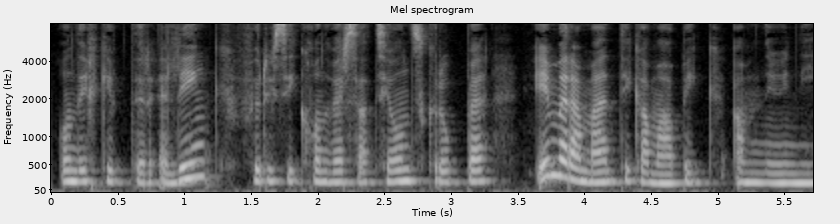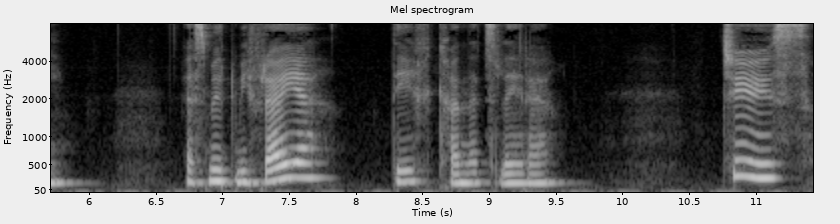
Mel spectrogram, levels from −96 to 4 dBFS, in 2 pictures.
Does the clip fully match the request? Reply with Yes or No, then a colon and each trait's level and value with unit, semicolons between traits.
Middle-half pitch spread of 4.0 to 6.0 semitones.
No: average, 2.7 semitones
